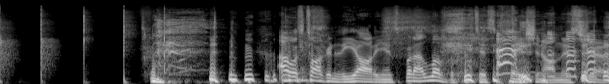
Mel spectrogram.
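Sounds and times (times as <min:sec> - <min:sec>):
hands clapping: 0:00.0 - 0:02.0
laughter: 0:01.4 - 0:06.0
speech: 0:01.5 - 0:06.0.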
